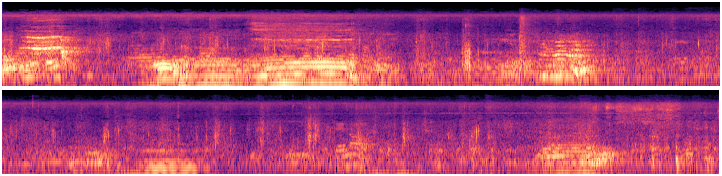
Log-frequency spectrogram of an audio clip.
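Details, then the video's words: Cattle in a pen on a farm, described as angry and rampaging, kept there about half a year: several deep, drawn-out moos with rich harmonics, loudest early on, between stretches of men talking nearby. "SAPI NGAMUK SUPER BRINGAS HANTU PUN TAKUT"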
